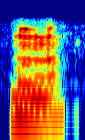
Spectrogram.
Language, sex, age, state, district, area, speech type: Sanskrit, male, 18-30, Rajasthan, Jodhpur, urban, conversation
